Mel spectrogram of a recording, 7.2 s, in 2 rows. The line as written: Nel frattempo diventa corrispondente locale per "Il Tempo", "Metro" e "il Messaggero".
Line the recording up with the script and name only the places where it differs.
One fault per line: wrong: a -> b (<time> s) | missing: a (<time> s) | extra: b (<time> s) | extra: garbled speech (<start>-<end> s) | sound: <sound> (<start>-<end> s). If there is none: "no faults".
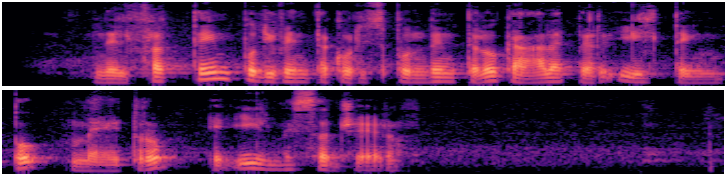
no faults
